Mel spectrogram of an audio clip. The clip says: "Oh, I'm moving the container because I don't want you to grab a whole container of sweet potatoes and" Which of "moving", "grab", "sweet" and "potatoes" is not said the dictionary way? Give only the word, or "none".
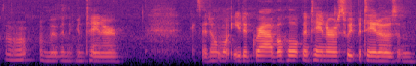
none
